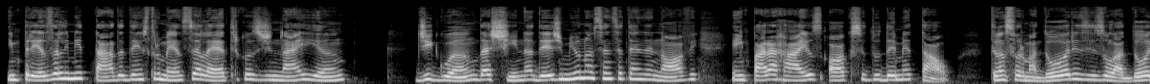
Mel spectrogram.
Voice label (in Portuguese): portu girl, portuguese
